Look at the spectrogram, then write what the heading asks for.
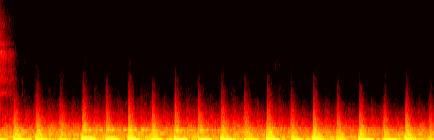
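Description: A pop song plays loudly with a steady, punchy electronic beat and dense synth layers pulsing in a regular rhythm, with no singing or talking in this short stretch.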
